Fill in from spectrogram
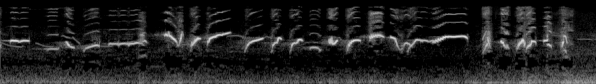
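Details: Persistent fighting song of an oriental magpie-robin with a luxurious mimicked fill-in: a continuous chain of loud, wavering whistles and quick chirps, ending in harsh buzzy notes.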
